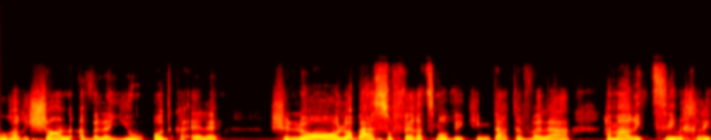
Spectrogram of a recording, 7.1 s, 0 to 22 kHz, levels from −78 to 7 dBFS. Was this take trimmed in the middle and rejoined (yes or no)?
no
